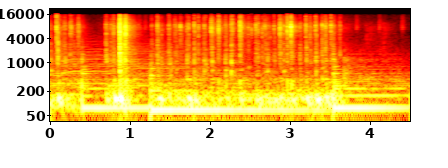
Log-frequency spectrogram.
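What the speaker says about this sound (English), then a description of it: "so we can just type in here." Fingers type rapidly on a computer keyboard, producing a steady stream of close, light key clicks over a low background hum, with no talking.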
